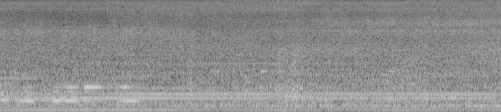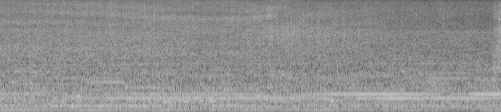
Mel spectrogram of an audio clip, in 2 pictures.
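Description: Steady hum and hiss of running commercial-kitchen equipment, with a faint steady tone and no sudden events.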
